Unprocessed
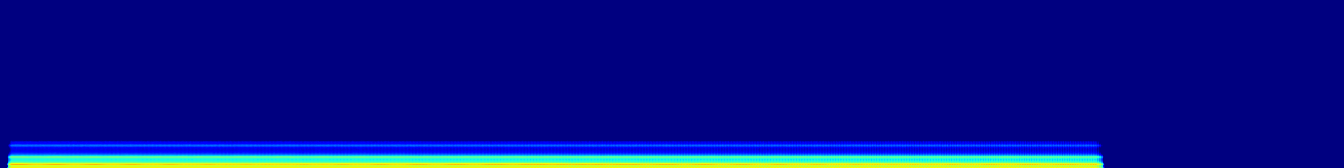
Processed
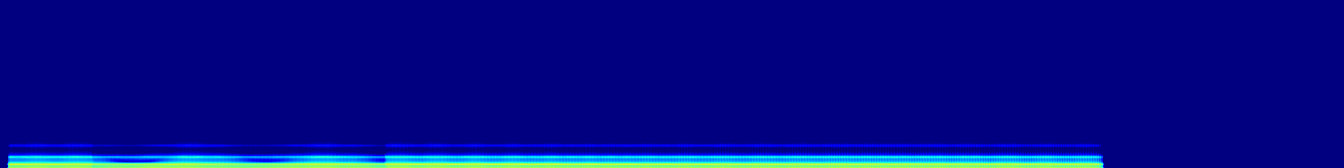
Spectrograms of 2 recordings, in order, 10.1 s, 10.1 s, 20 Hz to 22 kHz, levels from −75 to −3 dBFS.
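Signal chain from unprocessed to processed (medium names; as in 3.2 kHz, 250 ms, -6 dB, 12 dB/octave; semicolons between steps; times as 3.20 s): peak limiter -21 dBFS, peak gain reduction 7 dB; 0.69–2.89 s: rotary cabinet horn 1 Hz; trim -1.5 dB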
